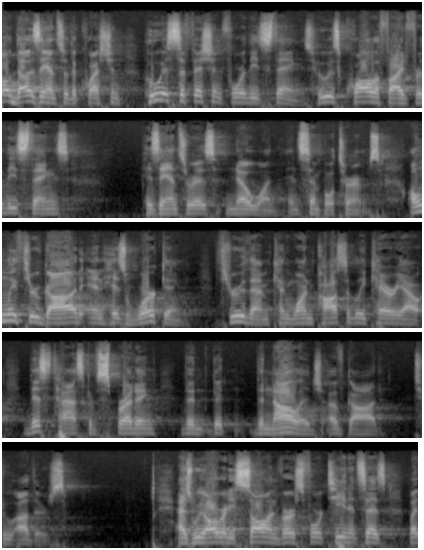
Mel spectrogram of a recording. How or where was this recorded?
large echoing room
